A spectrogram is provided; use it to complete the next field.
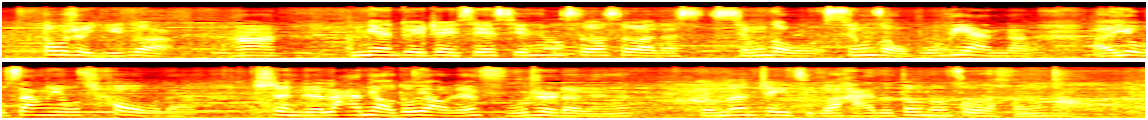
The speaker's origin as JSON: {"language": "Chinese", "region": "Beijing", "country": "China", "said": "我们北京人经常每天几乎都有能听到这种话"}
